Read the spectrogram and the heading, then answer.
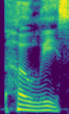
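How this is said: It is said the Southern way. It marks the speaker as from the South. "a big indicator you're from the South is saying police"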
